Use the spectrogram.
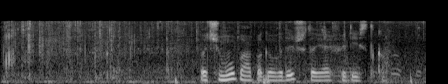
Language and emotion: Russian, neutral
